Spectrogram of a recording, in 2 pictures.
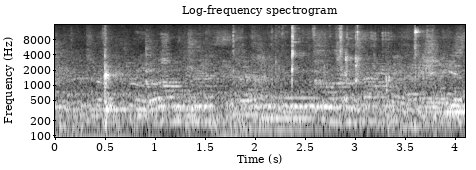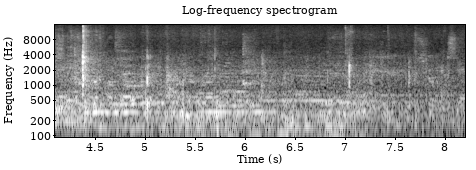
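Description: People talk in the background of a large, echoing hall.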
